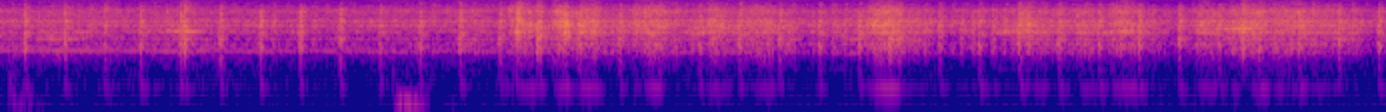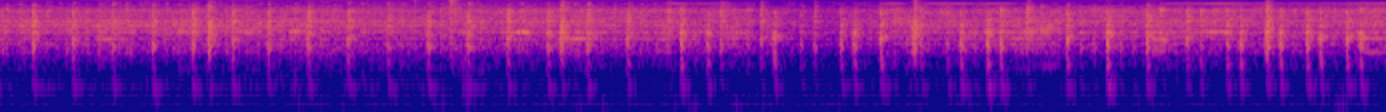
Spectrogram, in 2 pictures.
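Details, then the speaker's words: General Electric Hong Kong Special radio on medium wave: faint, uneven thumps and ticking over a hissy background, interference picked up from a nearby mobile phone. "That thumping noise is actually the phone is picking up, and it's, you know, we get right away from it, but it's a bit of a bugger, isn't it?"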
